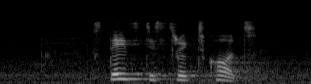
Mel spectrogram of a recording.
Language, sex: Southern Sotho, female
